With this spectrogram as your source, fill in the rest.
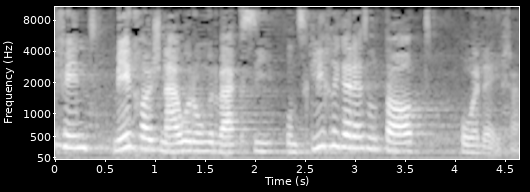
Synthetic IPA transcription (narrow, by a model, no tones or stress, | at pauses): fɪndmɪːɾχœɥʃnælːəɾʊnəɾʋæksiːʊntsɡ̥liːχlɪɡəɾɛsʊltɑːt | oɛrːɛ̰ɪχə̰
